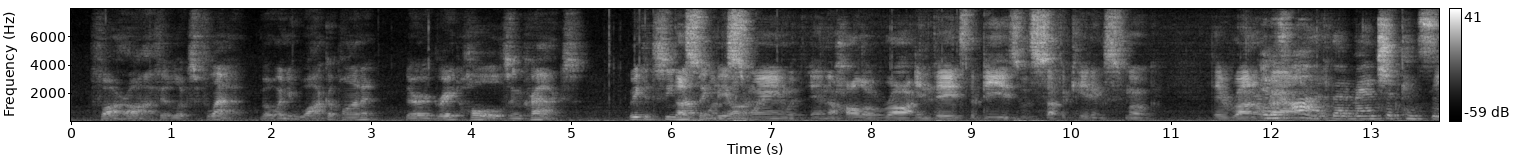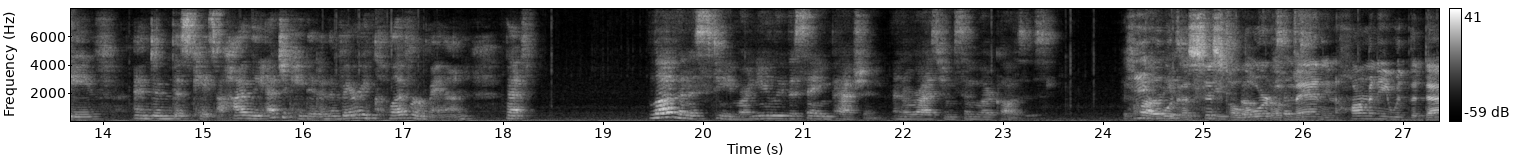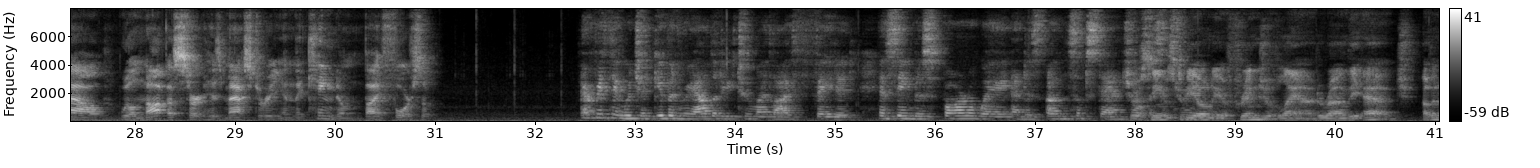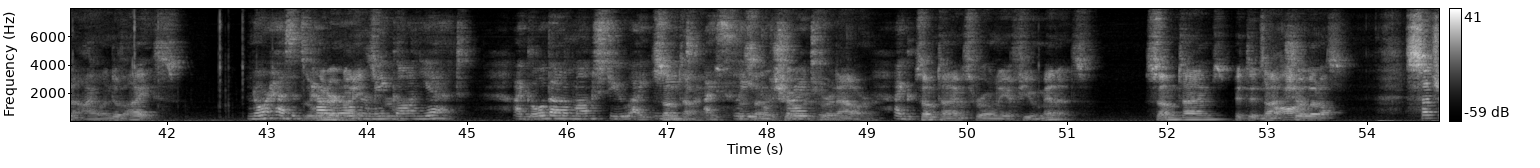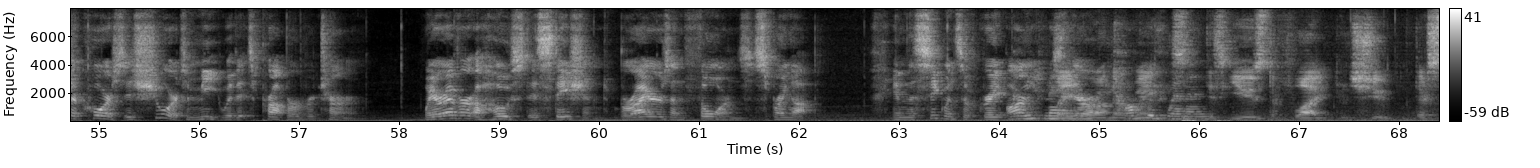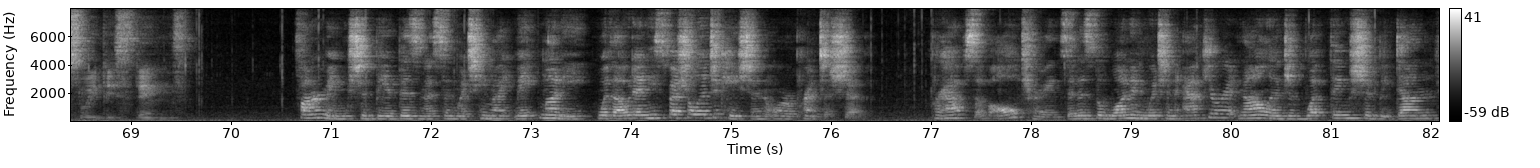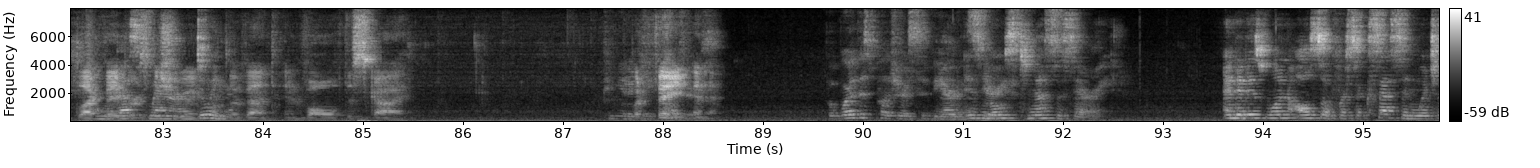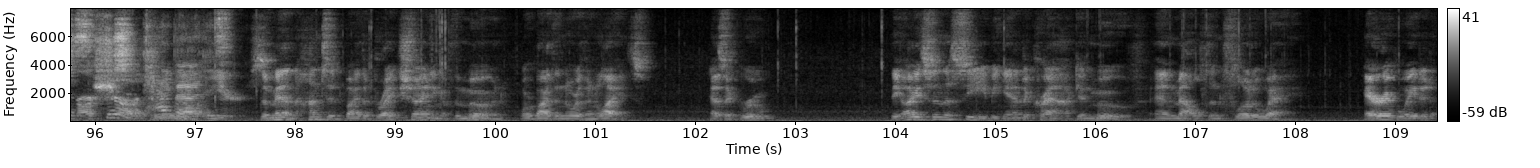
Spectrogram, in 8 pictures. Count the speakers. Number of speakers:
6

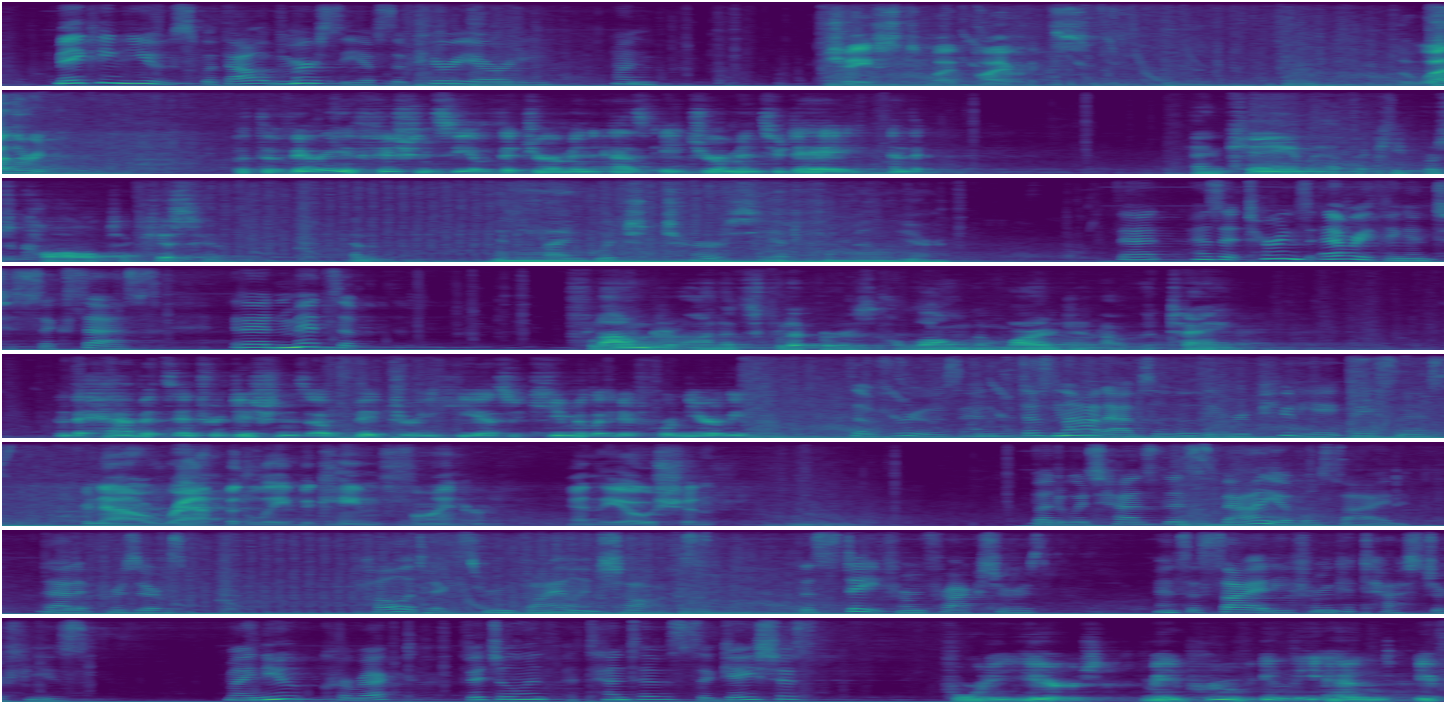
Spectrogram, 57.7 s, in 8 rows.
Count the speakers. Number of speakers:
5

